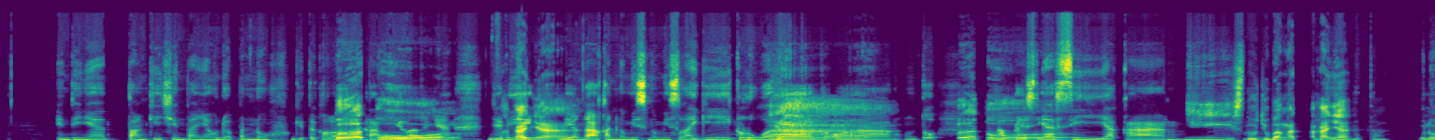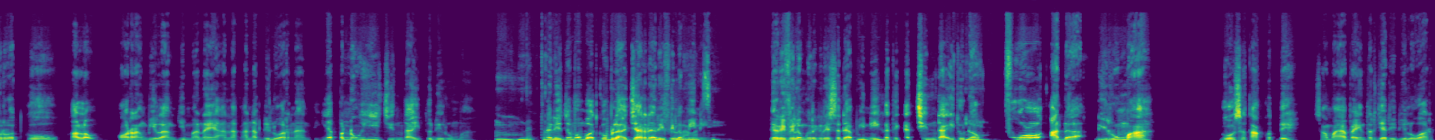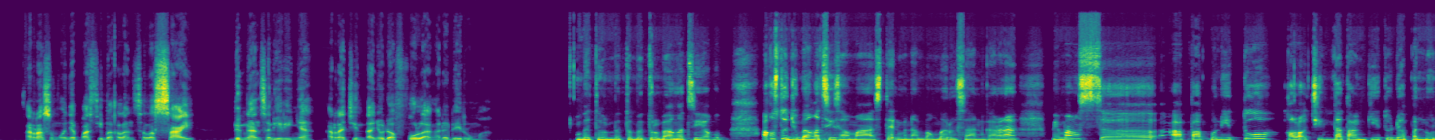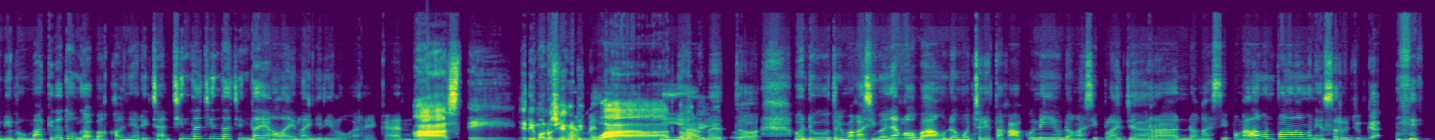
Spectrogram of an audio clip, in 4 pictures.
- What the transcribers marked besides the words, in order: drawn out: "Iya"; other background noise; stressed: "full"; in English: "statement"; chuckle
- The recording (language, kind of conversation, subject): Indonesian, podcast, Film apa yang paling berpengaruh buat kamu, dan kenapa?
